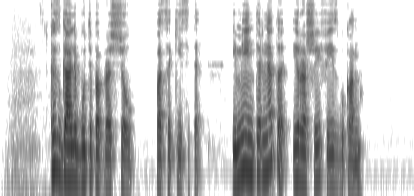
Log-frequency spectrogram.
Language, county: Lithuanian, Kaunas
